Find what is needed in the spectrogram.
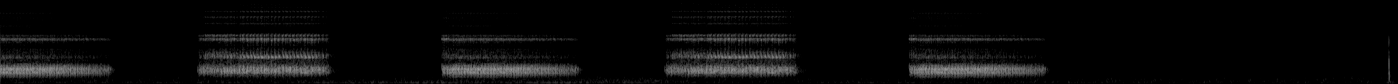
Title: Sleeping Snoring Santa and Polar Bear Plush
